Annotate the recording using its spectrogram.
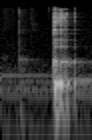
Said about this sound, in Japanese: ごめんちょっとゲップ出ちゃった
